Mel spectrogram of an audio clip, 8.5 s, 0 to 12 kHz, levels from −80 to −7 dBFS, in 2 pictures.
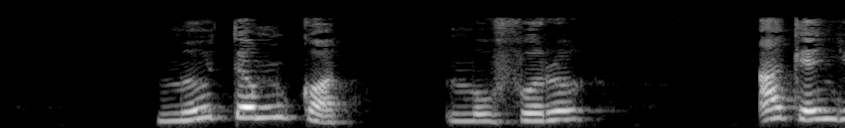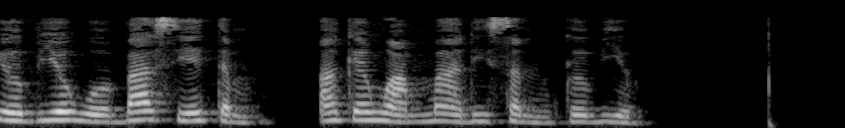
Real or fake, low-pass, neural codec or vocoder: real; 7.2 kHz; none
